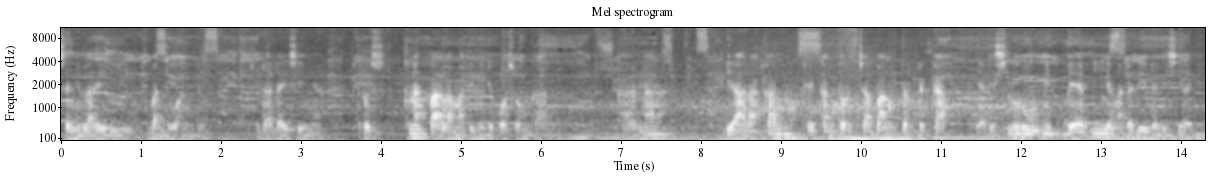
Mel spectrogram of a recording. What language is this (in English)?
Indonesian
